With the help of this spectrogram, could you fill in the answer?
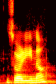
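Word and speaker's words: czar: एंड टेस्टाट्रिक्स, ज़ॉर, ज़रीना। ज़ॉर basically रूसी शहनशाह को बोला जाता है, यहाँ पे सी साइलेंट है।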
